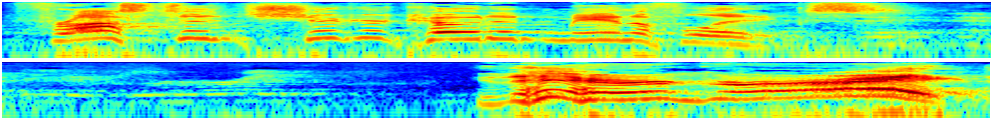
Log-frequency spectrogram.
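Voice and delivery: loud booming cereal-mascot cheer; Tony the Tiger. Retold or imitated. Pastor clowning as a cereal mascot, loud and booming. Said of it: "Tony the Tiger".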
